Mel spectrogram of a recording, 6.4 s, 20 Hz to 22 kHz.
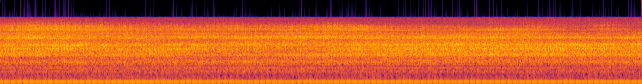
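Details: Oliver 1550 diesel tractor pulling a John Deere BW disk after whatever was in the fuel system cleared out; a deep, steady drone holding an even beat with no stumbles or misses. Normal running under load.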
